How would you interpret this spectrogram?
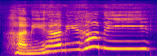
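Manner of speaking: bright sing-song bird call, rising high; cried, grinning. Acted. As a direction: sing it out like a cheeky little bird. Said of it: "she cried, grinning".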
